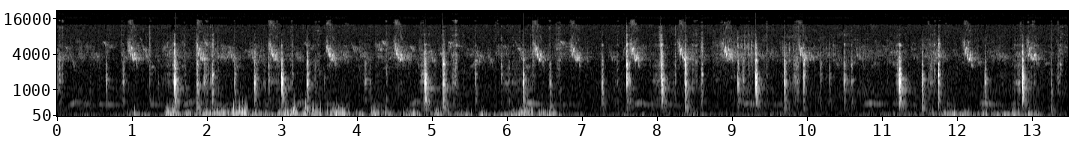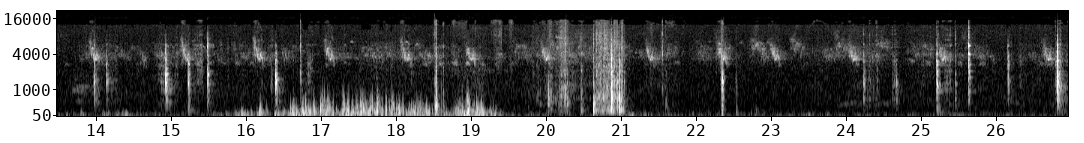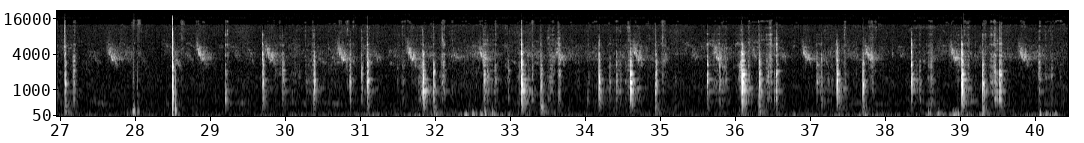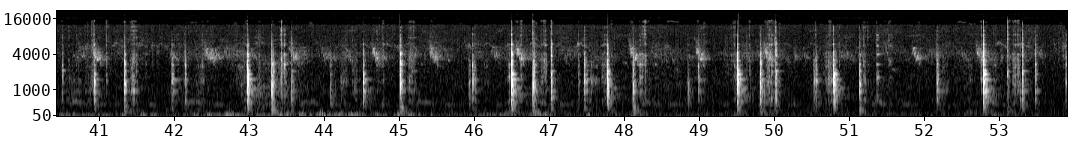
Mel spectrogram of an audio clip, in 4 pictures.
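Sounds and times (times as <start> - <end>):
ratchet spanner clicking: 29.6 - 45.3, 45.9 - 51.5.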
